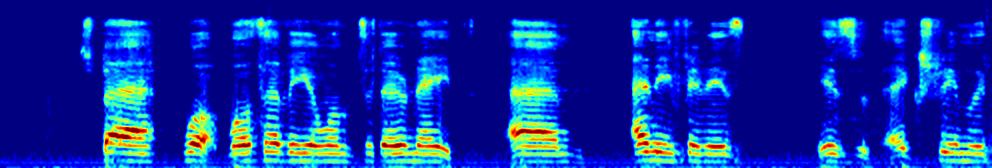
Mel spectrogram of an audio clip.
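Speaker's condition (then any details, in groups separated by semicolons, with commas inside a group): Cerebral palsy; non-progressive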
